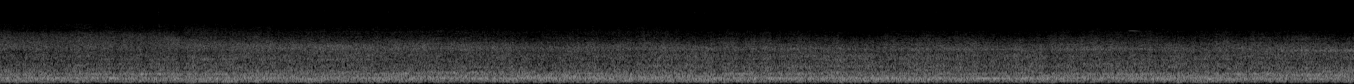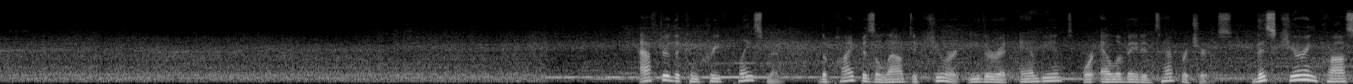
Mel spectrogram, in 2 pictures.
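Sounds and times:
factory machinery droning: 0.0 - 27.0.

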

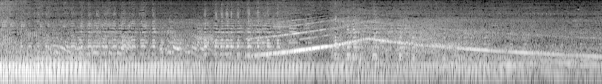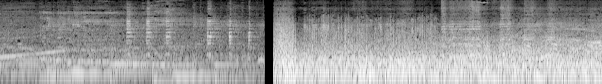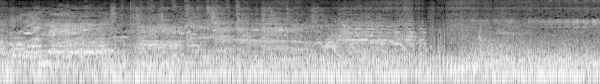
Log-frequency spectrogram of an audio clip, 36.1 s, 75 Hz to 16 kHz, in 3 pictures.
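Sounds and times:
vehicle siren wailing: 4.9 - 14.0, 21.4 - 35.9
loud steady rushing noise: 17.5 - 36.0.

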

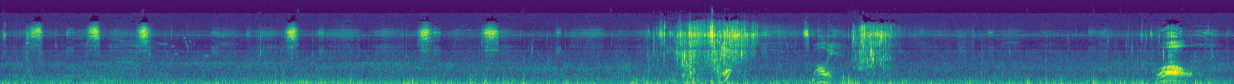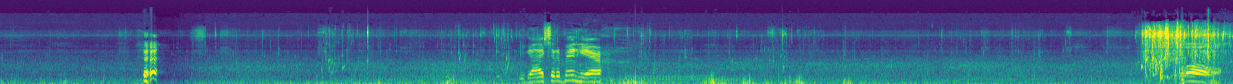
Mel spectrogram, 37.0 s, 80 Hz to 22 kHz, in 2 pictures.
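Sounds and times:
choppy water lapping: 0.0 - 15.4, 16.5 - 37.0
wind noise: 0.0 - 37.0
small waves lapping: 9.7 - 11.8, 12.7 - 13.5, 21.4 - 26.4, 31.8 - 37.0
fish thrashing and splashing: 9.8 - 11.5, 12.8 - 13.4, 35.5 - 37.0.

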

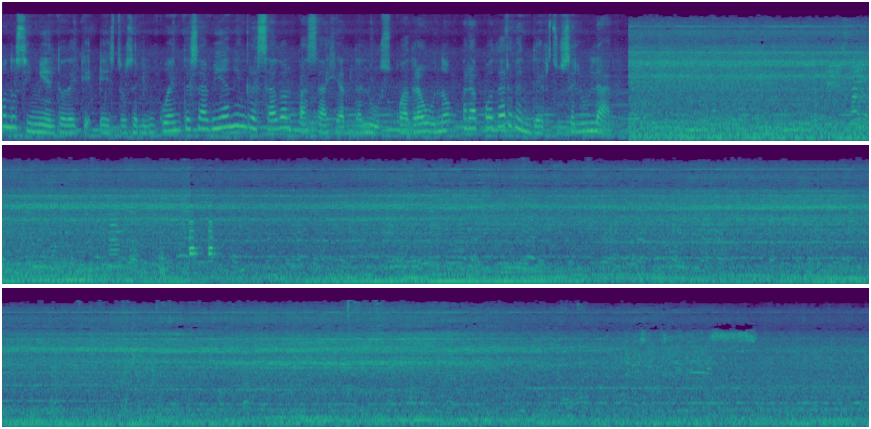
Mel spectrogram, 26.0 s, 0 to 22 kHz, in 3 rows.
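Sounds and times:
indistinct voices: 6.0 - 26.0
vehicle engine idling: 6.3 - 26.0.

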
